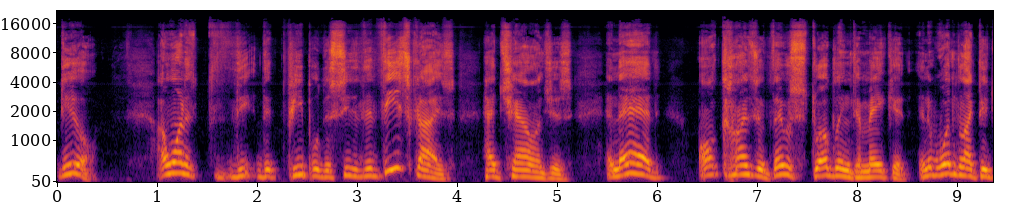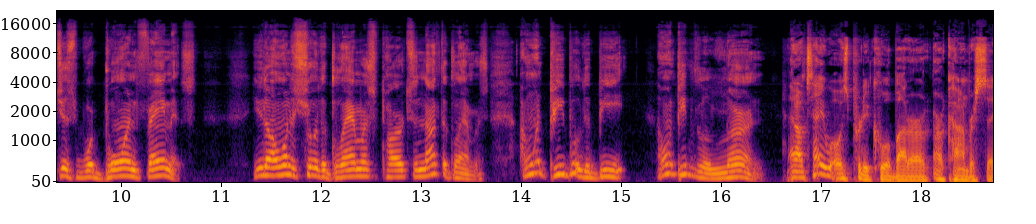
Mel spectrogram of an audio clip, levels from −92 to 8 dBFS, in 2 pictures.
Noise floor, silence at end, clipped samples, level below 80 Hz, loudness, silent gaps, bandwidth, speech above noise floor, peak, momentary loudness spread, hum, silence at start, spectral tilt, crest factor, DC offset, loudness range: -55 dBFS; 0 s; under 0.1%; -38 dBFS; -18 LUFS; none; 18 kHz; 37 dB; 0 dBFS; 11 LU; none; 0 s; -4 dB/octave; 18 dB; under 0.1%; 4 LU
